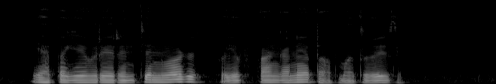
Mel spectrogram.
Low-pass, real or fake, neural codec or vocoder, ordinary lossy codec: none; real; none; none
